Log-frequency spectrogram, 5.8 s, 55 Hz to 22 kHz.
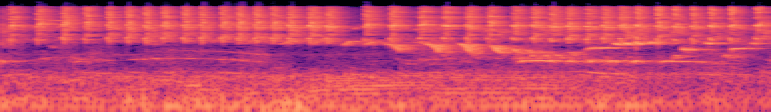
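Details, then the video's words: Long-tailed shrike from Java copying other birds in a long, repeated 'petir'-style sequence. Rapid buzzy pulses are broken by slurred descending whistles and one sustained whistled tone. "CENDET INI MUNTAHKAN TENGKEK BUTO KUNTILANAK GREJA NYERET PETIR KW PANJANG2 DAN DIULANG2"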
